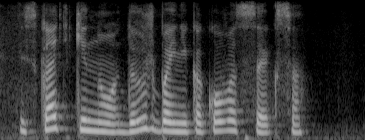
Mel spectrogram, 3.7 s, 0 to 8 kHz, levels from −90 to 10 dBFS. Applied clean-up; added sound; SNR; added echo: none; none; none; none.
